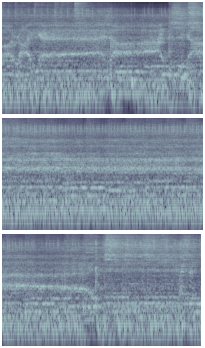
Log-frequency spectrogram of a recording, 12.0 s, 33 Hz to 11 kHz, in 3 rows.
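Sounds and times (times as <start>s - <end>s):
drums: 0.0s - 12.0s
electric guitar: 0.0s - 12.0s.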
